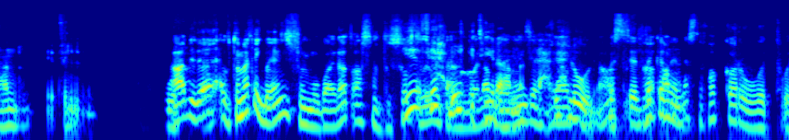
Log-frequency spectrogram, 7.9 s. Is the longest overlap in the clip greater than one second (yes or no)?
yes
